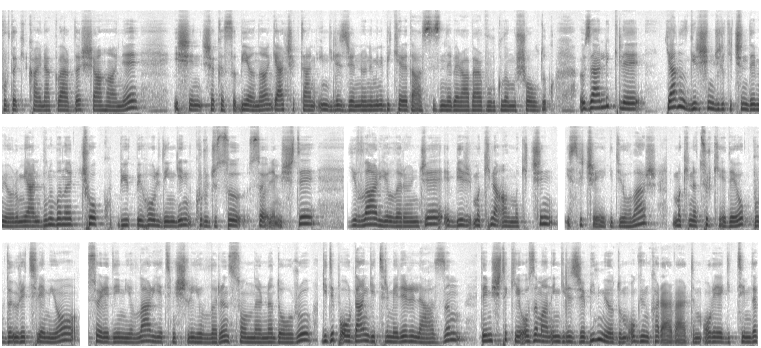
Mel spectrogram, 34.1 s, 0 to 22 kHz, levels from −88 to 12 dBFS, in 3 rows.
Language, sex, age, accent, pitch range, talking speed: Turkish, female, 40-59, native, 155-185 Hz, 120 wpm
